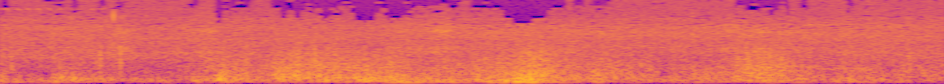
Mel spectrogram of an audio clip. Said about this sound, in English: My irrigation system is running, that's a good thing.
